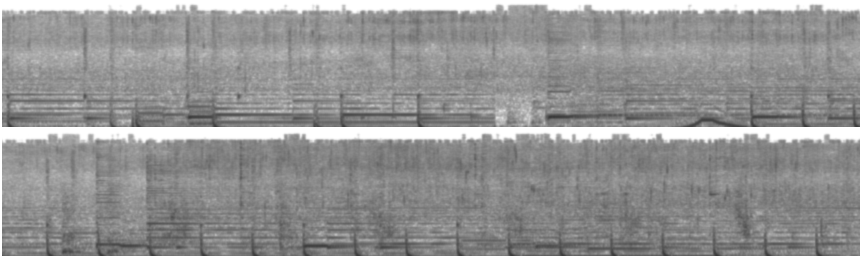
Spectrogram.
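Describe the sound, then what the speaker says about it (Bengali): Potato and pumpkin pieces with turmeric powder fry in a pan, a close continuous sizzle with repeated scraping stir strokes and a brief quieter pause midway. "আরও বেশি কিছুক্ষণ নাড়াচাড়া করতে লাগলাম যাতে আলু কুমড়োগুলো একটু ভাজা ভাজা হয়ে যায়"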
